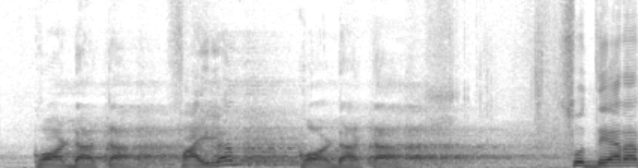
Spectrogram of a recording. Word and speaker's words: Chordata: Don't pronounce it Chordata. Chordata.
